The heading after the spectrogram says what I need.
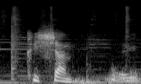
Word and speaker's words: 'Ksan: 여기 스펠이 참 특이해요. KSAN 키샴. 그 인포메이션 물어보니까 키샴으로 발음한다고 그러더라고요.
